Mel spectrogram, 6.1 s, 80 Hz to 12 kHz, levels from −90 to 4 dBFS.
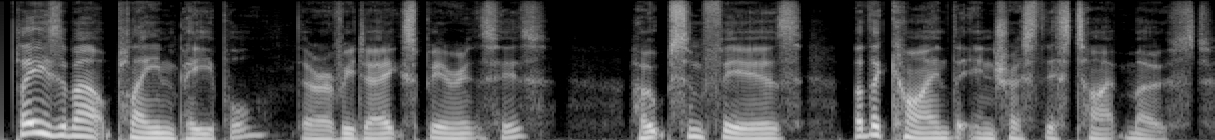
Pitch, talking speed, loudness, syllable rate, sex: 140 Hz, 180 wpm, -19 LUFS, 6.0 syllables/s, male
